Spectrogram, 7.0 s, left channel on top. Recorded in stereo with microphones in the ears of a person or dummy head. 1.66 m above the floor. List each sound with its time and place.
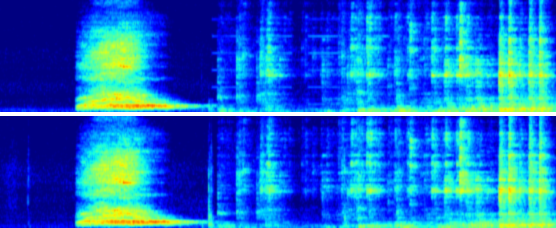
0.9 s breathing: centre (ahead or behind), 1.4 m
2.7 s a rattle: 10° left (ahead or behind), 1.3 m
